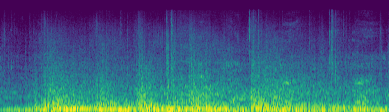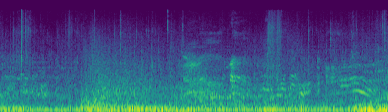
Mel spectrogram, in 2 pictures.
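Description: A giant monster roars.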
